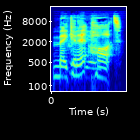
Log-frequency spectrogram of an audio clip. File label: UK female; Makin it hot; beanstalk audio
